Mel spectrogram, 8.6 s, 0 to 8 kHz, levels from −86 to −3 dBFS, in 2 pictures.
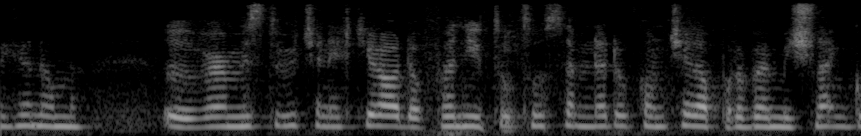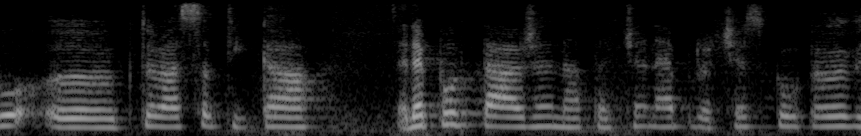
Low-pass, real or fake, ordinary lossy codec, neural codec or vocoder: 7.2 kHz; fake; Opus, 64 kbps; codec, 16 kHz, 0.5 kbps, X-Codec, WavLM features, trained on Multilingual LibriSpeech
